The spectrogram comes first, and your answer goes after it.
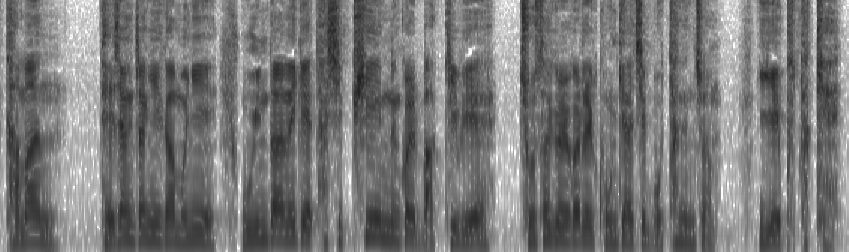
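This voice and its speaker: An actor playing a courteous young noble official in a game, composed and reassuring, speaking in a measured, formal way. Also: male voice, fairly high pitch, dry recording, natural voice. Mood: grave, explanatory. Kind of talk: game voice acting. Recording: music behind the voice.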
